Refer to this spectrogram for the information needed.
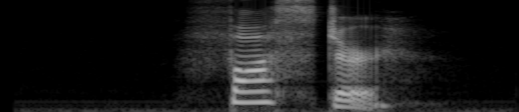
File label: "foster", English voice, spelling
